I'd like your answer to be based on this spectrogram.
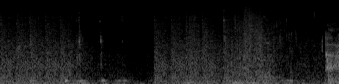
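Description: Counter-Strike: Global Offensive gunfire, a quiet, distant-sounding rapid spray of shots in bursts, with a short pause midway and a sharper burst at the end.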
